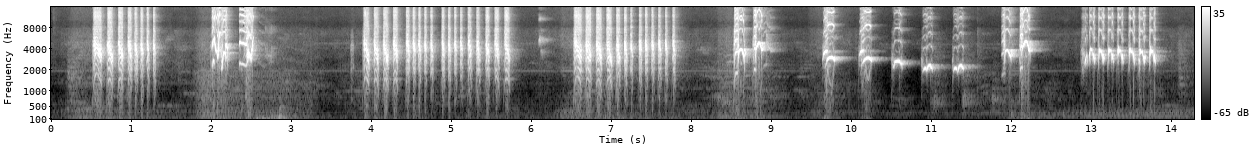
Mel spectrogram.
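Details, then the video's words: Lesser green leafbird (cucak ijo) singing masteran material packed with copied fighting-sparrow, lovebird and sunbird sounds: long bursts of rapid buzzy rattles alternate with sharp chips and a series of descending whistled notes. "MASTERAN CUCAK IJO GACOR BONGKAR ISIAN GEREJA TARUNG,LOVEBIRD,KOLIBRI"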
